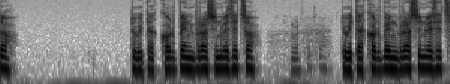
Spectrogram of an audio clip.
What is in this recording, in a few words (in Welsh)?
"corbenfras" Welsh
